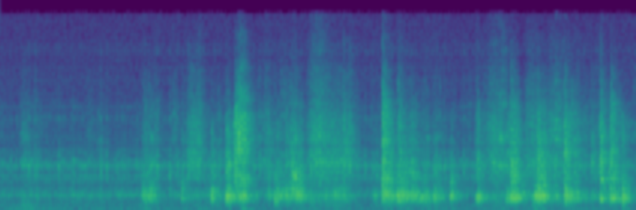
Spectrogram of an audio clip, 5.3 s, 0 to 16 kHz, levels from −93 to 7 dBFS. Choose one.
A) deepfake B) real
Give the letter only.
B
